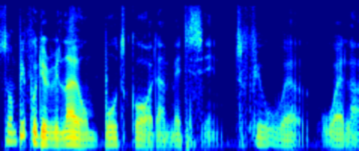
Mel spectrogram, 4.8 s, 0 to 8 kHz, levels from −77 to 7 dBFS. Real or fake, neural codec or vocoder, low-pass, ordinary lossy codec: fake; vocoder, 22.05 kHz, 80 mel bands, Vocos; 7.2 kHz; none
